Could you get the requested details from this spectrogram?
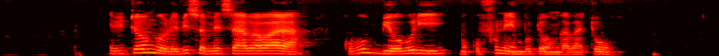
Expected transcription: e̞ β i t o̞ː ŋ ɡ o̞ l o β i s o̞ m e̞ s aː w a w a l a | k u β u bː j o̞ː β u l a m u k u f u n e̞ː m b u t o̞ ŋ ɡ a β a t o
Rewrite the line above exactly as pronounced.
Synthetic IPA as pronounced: e̞ β i t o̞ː ŋ ɡ o̞ l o β i s o̞ m e̞ s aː β a w a l a | k u β u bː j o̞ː β u l i m u k u f u n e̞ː m b u t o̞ ŋ ɡ a β a t o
